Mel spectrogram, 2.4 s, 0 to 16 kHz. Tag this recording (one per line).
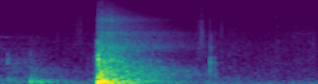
4x4
car
close
closing
door
reverb
shed
slam
truck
